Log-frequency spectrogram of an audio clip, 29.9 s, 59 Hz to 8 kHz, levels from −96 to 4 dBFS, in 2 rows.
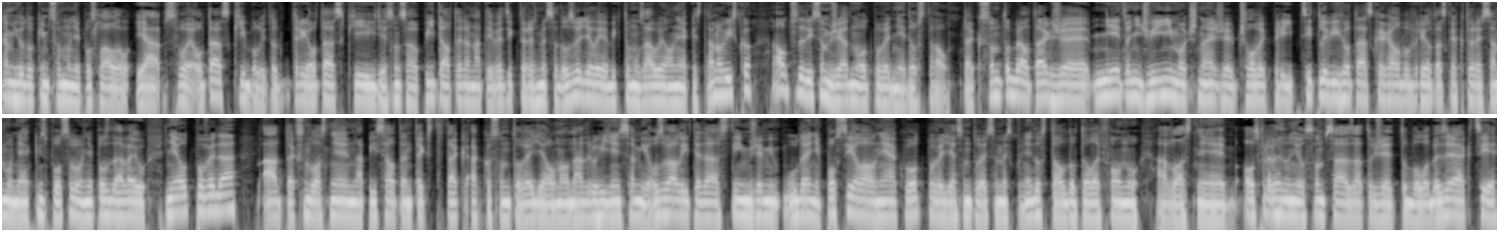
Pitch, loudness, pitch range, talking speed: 105 Hz, -17 LUFS, 100-110 Hz, 220 wpm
